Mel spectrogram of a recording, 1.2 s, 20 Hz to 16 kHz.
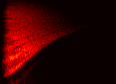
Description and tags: Transition,action,jump,pitch-shift,short,shimmer,whoosh,positive r8bp
I created this sound to create an anime like effect with a shimmering like quality. I used FL Studio and some pith and reverb plugins to get this effect.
